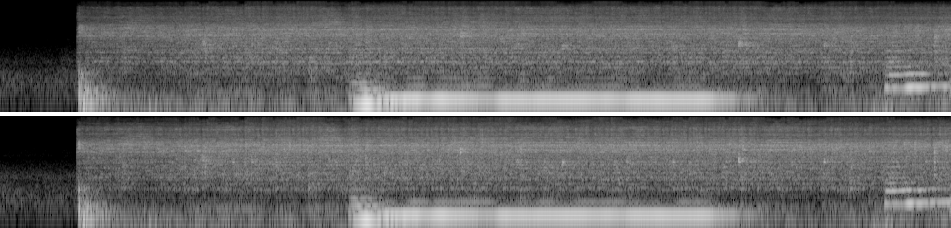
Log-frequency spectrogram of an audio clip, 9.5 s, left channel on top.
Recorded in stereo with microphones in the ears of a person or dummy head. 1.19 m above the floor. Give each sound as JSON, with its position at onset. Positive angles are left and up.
{"t": 0.8, "sound": "singing", "side_deg": -35, "distance_m": 0.7}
